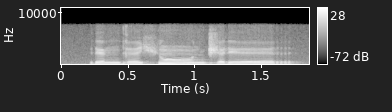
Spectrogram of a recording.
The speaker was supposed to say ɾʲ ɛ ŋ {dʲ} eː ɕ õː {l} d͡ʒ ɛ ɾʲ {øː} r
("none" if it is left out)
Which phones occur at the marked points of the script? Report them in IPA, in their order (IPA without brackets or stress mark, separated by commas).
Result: ɡ, n, eː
